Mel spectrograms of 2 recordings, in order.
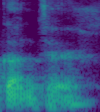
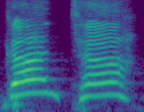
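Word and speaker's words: Gunther: It's not Gunter. This is how you say it. I think we all can agree. Gunter, the ring general Gunter.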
